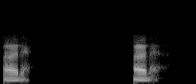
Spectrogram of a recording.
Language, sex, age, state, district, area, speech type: Kannada, male, 30-45, Karnataka, Belgaum, rural, conversation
